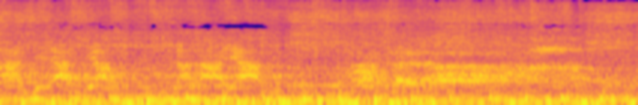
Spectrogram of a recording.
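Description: Hardcore punk band playing live: a shouted lead vocal in short bursts over distorted guitar, bass and drums.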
